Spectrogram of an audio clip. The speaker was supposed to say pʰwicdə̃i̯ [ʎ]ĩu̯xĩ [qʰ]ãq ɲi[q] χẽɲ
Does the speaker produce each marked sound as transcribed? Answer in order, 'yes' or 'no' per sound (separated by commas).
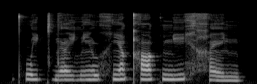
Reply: yes, yes, no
